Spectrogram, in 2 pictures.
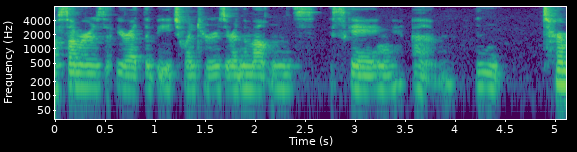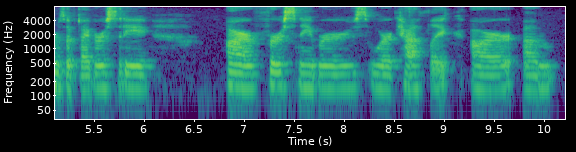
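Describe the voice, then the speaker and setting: A woman in her thirties with a Bosnian accent speaks as an interview guest over a remote call. Her voice sits low and carries a gravelly fry. She talks earnestly, pausing on fillers as she goes. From Bosnia and Herzegovina. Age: 30s. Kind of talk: casual interview.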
